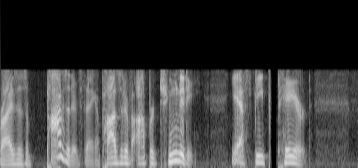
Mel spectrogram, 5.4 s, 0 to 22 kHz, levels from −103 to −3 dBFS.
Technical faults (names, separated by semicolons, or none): hard clipping; short concealed packet loss; burst of packet loss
